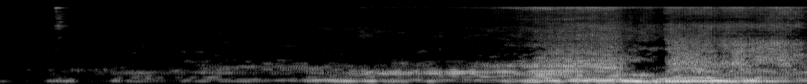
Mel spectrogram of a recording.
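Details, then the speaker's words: Honda Scoopy scooter with a 7-fast-blink MIL fault traced via the EOT sensor, after refitting the connector: engine catches and runs steadily with no misses or knocks, and the MIL no longer blinks. "Nah, sekarang sudah nyala ya. Lampu mil kedipan sudah hilang ya."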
